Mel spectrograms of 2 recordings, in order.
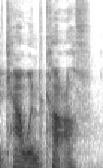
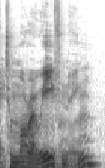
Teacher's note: the W is much stronger when I put it in front of the and sound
